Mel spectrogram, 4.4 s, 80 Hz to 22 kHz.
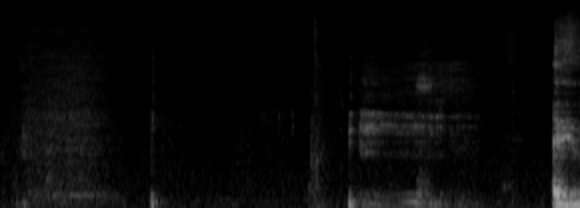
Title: Send this to your crush and she/he'll be very impressed, 100% guarantee (If they like burps)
